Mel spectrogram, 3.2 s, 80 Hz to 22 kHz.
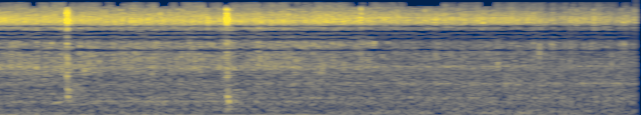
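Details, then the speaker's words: KitchenAid (Whirlpool-built) direct-drive washer after motor coupling replacement, loaded with clothes on normal 16-minute wash: steady hiss of incoming water with a couple of soft valve clicks, even flow; all inlet valves working, filling normally. "All of our valves are working."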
